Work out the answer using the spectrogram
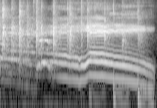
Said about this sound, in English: Everybody clap wildly.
